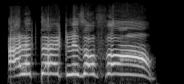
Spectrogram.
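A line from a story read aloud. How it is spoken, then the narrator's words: Shouted with unusual boldness. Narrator (French): cria-t-il comme il n'aurait jamais eu le courage de le faire dans des conditions normales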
